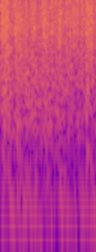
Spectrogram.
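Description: Continuous gunfire in the Space Engineers video game, a dense, booming wall of low rumbling shots with no clear gaps between them, loud and steady throughout.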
